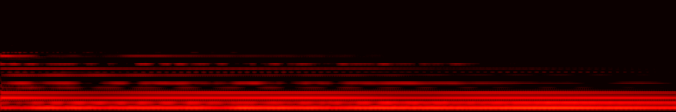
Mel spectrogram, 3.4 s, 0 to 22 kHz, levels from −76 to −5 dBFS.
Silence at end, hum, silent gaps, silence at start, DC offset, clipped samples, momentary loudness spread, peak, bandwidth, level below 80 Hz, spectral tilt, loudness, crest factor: 0 s; none; none; 0 s; under 0.1%; under 0.1%; 2 LU; -38 dBFS; 5.6 kHz; under -90 dBFS; -9 dB/octave; -48 LUFS; 10 dB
